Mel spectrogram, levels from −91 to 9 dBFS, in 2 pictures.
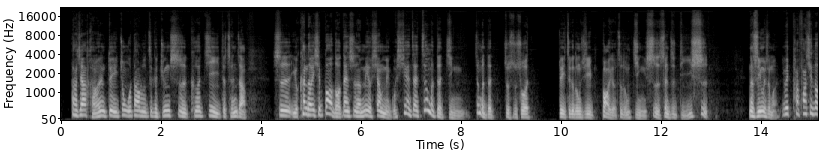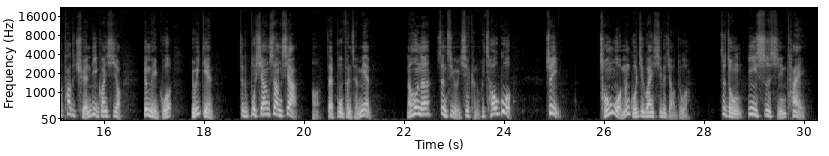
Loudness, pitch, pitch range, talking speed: -22 LUFS, 155 Hz, 120-185 Hz, 265 characters per minute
